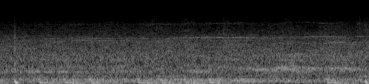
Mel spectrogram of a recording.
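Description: Stadium crowd in a football video game during a Barcelona match, a steady dense roar of many voices with some low thumps, continuous throughout and fairly loud.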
